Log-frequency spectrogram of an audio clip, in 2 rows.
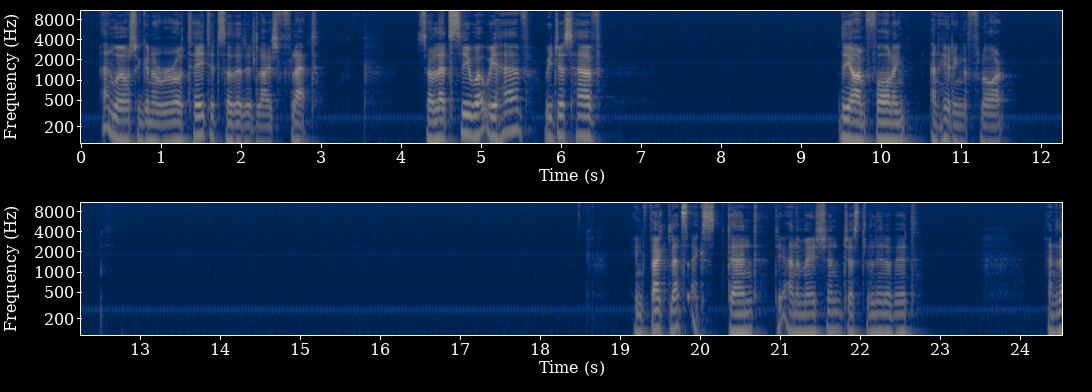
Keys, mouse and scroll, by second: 0.3-2.6 drag, 4.8-6.6 drag, 8.2 click, 9.4 click, 10.3 click, 11.5 scroll up 1, 11.9 scroll down 1, 12.8-15.7 drag, 16.9-19.4 drag, 20.2 click, 20.7 scroll down 1, 22.2 click, 22.8 click, 24.3-24.5 scroll down 1.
